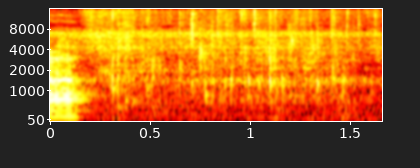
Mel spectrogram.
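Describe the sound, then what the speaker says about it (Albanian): Water bubbles and simmers in a pot of boiling grape leaves, a soft, steady roiling with small pops throughout, following a brief tone at the very start. "I lëm 5 minuta të ziejnë mbasi kanë marrë val."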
